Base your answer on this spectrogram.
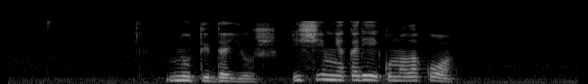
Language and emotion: Russian, angry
